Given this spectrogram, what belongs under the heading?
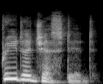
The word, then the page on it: predigested: British English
